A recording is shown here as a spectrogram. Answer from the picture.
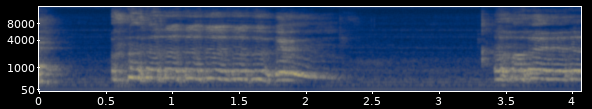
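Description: A baby laughing: a short burst at the start, then two long bouts of high-pitched laughter with a pause between them.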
